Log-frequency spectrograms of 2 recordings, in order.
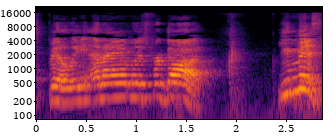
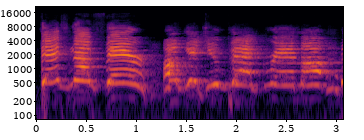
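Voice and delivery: put-on whiny kid; 9 semitones higher than usual. Kid protests being grounded.

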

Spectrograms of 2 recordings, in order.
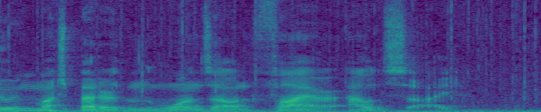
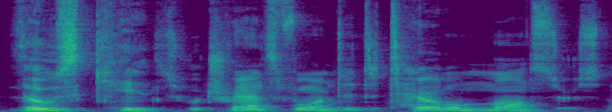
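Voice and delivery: ordinary delivery

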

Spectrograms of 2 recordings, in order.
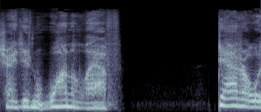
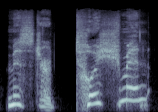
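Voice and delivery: higher, disbelieving echo of the name "Mister Tushman?"; incredulous repeat; 7 semitones higher than usual. Acted. Augie repeating the principal's odd name in disbelief. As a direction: echo "Mister Tushman?" as if you can't believe it. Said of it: "I repeated".

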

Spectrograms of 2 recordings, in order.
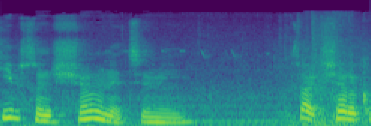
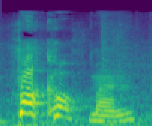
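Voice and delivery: much higher, much louder outburst; angry scream; 5 semitones higher, 7 dB louder, slower than usual. Real, not acted. Gamer getting angry at the game, angry scream. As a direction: scream it in real anger. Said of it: "you're making me scream".

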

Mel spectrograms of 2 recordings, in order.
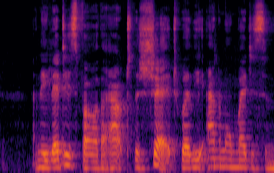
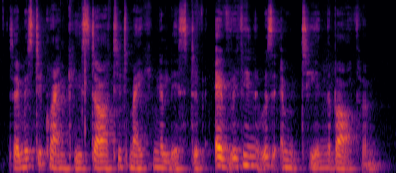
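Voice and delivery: ordinary delivery

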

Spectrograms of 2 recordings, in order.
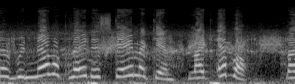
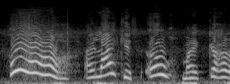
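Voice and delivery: ordinary talk, nothing marked

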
